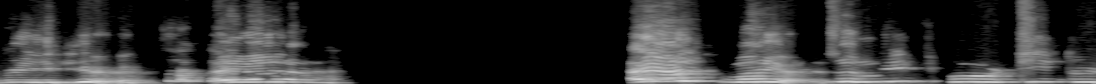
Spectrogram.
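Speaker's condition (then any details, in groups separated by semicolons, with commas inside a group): Cerebral palsy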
